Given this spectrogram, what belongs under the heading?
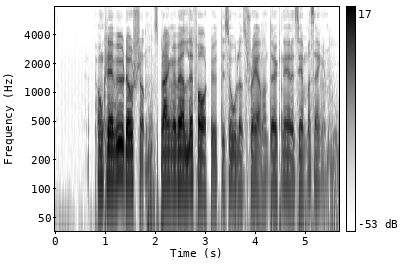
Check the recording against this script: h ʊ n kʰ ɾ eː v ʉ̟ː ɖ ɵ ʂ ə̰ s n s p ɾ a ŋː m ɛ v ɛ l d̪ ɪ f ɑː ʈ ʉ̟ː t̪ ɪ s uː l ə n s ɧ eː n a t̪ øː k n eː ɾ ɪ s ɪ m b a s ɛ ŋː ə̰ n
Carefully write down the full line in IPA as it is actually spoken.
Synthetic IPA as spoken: h ʊ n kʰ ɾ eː v ʉ̟ː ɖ ɵ ʂ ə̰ n s p ɾ a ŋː m ɛ v ɛ l d̪ ɪ f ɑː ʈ ʉ̟ː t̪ ɪ s uː l ə n s ɧ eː n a d̪ øː k n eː ɾ ɪ s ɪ m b a s ɛ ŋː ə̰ n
